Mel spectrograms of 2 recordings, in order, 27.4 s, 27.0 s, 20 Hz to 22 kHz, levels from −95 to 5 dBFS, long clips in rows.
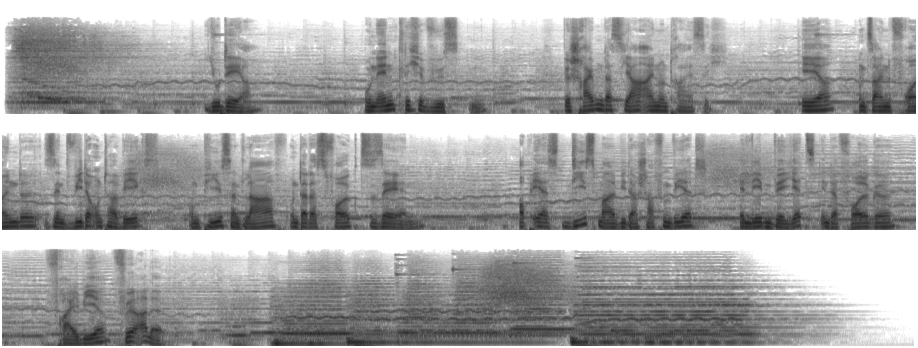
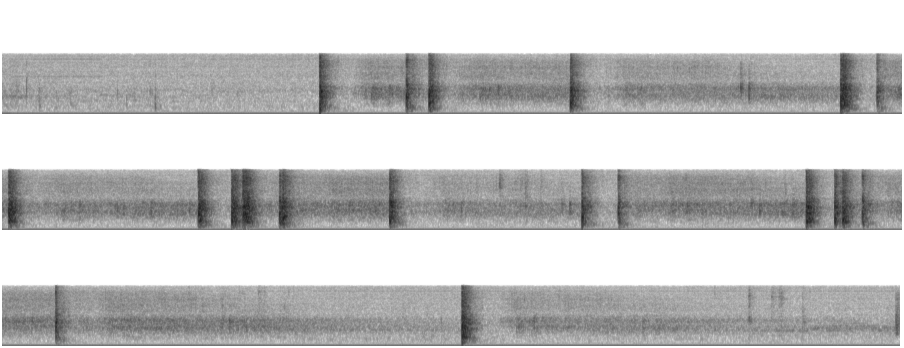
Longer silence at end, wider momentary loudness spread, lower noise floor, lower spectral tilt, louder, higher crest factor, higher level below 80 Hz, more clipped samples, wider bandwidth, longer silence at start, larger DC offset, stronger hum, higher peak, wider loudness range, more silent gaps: first, 1.15 s vs 0 s; second, 16 LU vs 24 LU; first, -75 dBFS vs -45 dBFS; second, -5 dB/octave vs -8 dB/octave; about the same, -16 LUFS vs -15 LUFS; about the same, 16 dB vs 20 dB; first, -36 dBFS vs -52 dBFS; neither; first, 13.5 kHz vs 4 kHz; second, 0.05 s vs 3.15 s; second, under 0.1% vs 1%; neither; about the same, -2 dBFS vs 0 dBFS; second, 3 LU vs 15 LU; neither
